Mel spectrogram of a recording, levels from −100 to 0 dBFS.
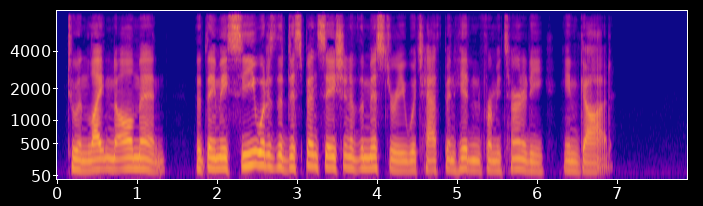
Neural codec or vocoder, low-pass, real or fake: none; 7.2 kHz; real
